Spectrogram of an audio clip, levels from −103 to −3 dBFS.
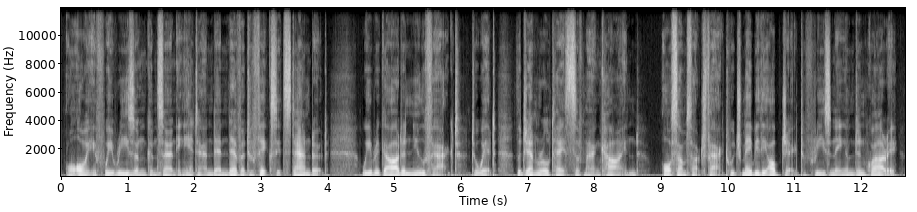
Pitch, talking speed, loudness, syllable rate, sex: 85 Hz, 175 wpm, -20 LUFS, 4.7 syllables/s, male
